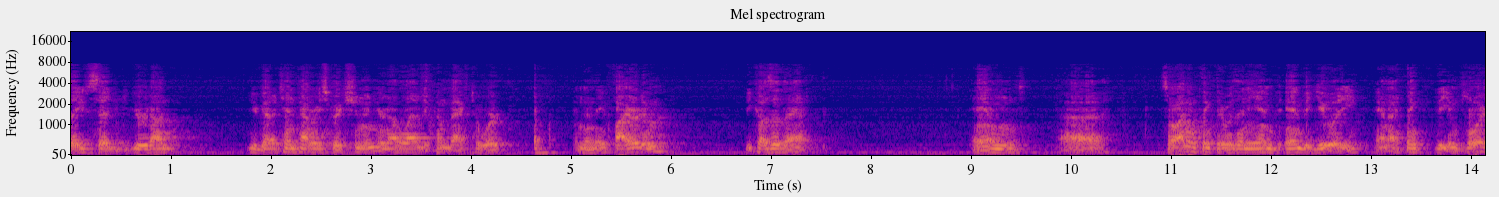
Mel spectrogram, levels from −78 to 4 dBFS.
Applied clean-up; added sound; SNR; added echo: none; none; none; reverberation time 0.2 s.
